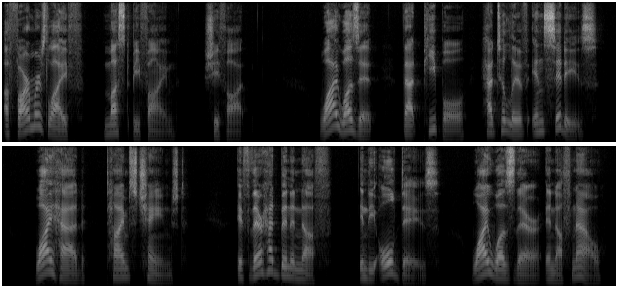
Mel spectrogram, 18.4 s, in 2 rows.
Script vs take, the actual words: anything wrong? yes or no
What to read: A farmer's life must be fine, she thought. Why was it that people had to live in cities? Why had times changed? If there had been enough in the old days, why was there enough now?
no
